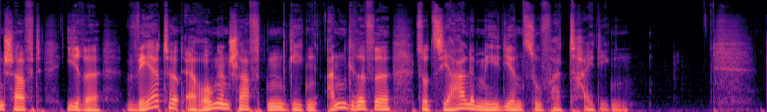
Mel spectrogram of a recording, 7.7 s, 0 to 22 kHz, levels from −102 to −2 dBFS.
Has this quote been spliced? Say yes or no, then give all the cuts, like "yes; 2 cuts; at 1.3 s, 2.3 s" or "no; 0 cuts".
yes; 2 cuts; at 1.8 s, 4.2 s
